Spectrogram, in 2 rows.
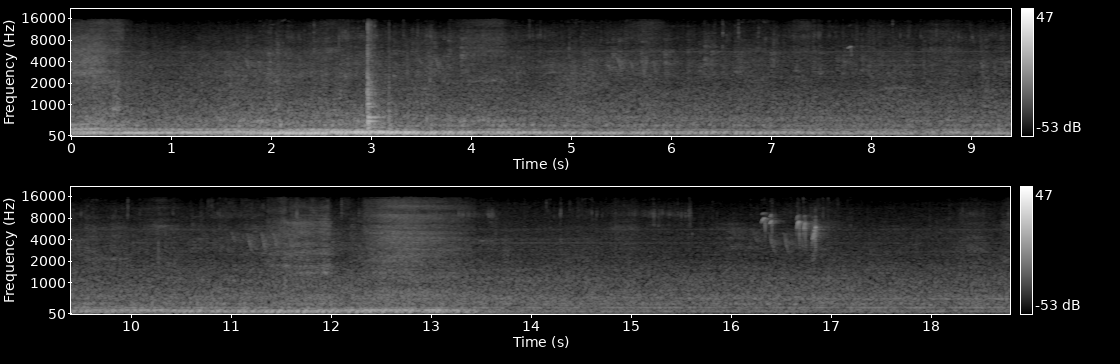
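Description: Honeybees buzzing in flight around an open top bar hive: a steady hum that swells over the first few seconds and drops away about 13 seconds in. A single sharp tap comes about three seconds in, and a bird chirps briefly near the end.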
